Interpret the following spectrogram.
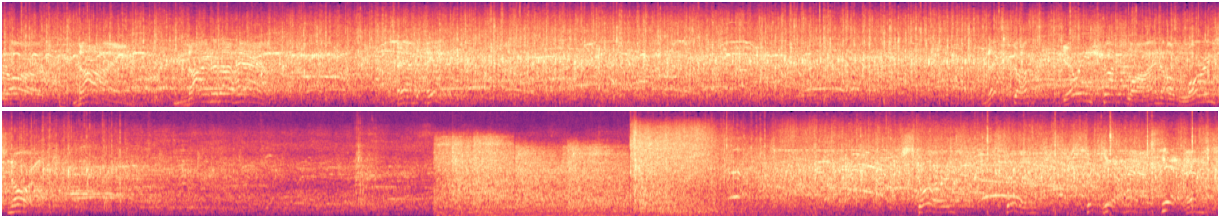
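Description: A crowd of spectators cheering, shouting and applauding. The noise dies down about two-thirds of the way through, then breaks out again suddenly a couple of seconds later, with a second surge just after.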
